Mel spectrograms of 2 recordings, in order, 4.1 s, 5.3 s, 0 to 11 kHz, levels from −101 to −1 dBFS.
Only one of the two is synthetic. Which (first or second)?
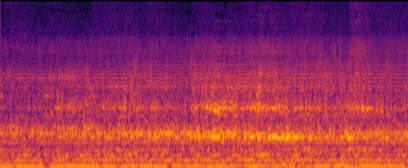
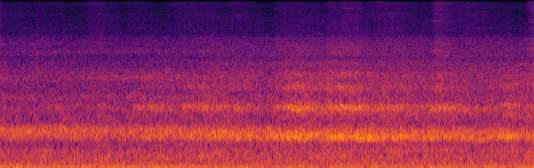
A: first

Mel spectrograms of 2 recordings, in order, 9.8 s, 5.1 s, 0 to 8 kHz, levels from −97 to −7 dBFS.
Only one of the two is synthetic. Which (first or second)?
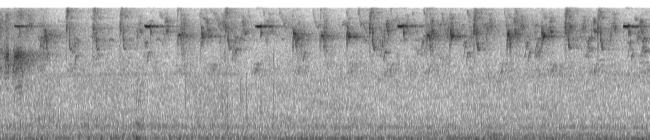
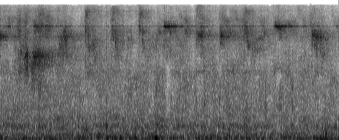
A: second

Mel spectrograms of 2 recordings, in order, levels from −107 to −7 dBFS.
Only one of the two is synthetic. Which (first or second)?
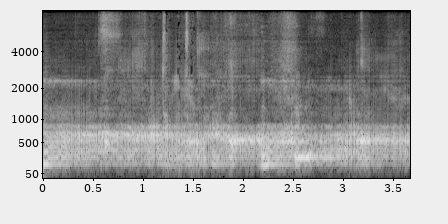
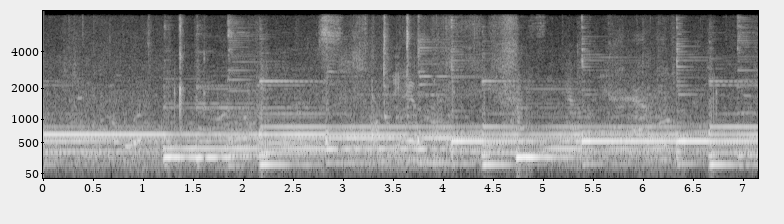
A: first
